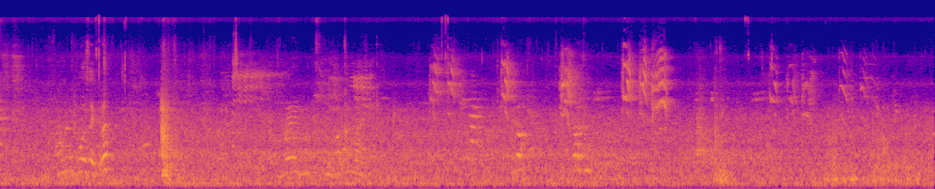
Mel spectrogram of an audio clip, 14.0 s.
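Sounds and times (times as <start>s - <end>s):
small birds chirping: 3.3s - 13.6s.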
